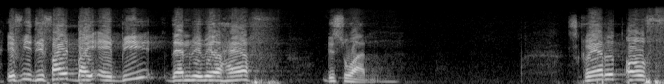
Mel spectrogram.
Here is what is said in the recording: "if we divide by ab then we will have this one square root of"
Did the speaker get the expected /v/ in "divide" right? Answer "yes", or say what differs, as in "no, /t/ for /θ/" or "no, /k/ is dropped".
no, /f/ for /v/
